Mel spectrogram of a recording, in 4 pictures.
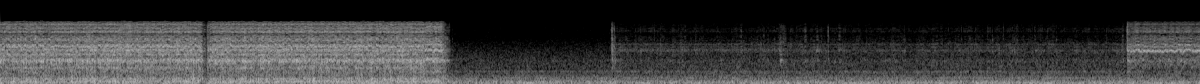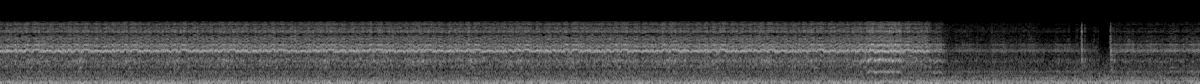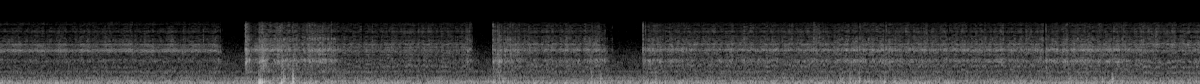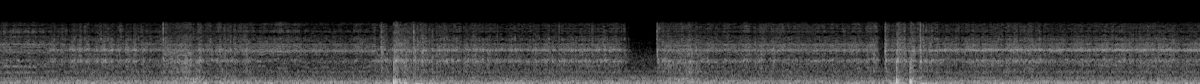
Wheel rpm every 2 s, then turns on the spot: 140, 150, 40, 10, 10, 30, 60, 60, 60, 60, 50, 20, 20, 30, 20, 30, 40, 40, 40, 30, 40, 30, 40, 40.
none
